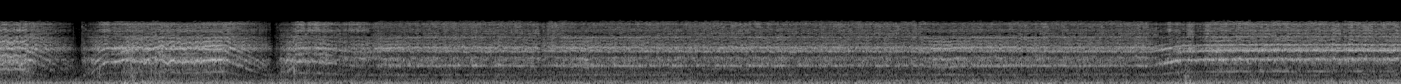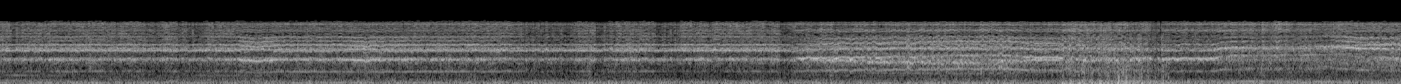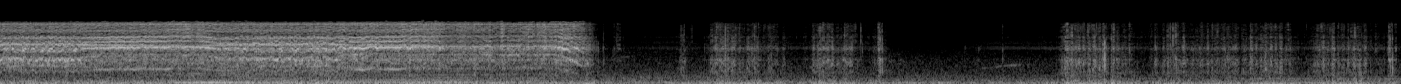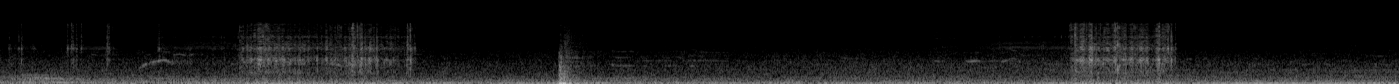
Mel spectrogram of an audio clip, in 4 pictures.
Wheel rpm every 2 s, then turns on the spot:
110, 90, 110, 110, 110, 120, 160, 160, 160, 160, 160, 160, 160, 190, 200, 200, 160, 20, 10, 10, 10, 0, 20, 0, 0, 0, 10, 0.
34-42 44-46 52-54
